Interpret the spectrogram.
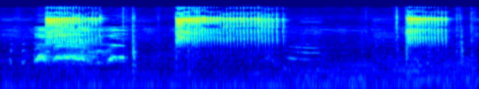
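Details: Murai air mancur, a lively, vocal songbird, used as a lure and tutor song for other birds: three loud bursts of dense, buzzy, rapid rattling chatter, each under a second long and separated by quieter gaps with faint short whistles.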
